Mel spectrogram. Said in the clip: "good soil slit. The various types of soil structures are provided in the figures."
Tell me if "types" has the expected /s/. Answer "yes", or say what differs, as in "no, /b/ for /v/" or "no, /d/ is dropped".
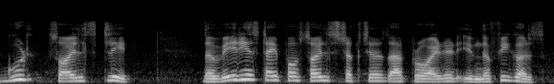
no, /s/ is dropped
